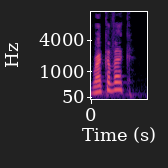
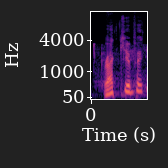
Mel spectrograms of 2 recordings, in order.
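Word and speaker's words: Reykjavík: Am I saying it right, Ken? Reykjavik? – Reykjavik? – You did it right.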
